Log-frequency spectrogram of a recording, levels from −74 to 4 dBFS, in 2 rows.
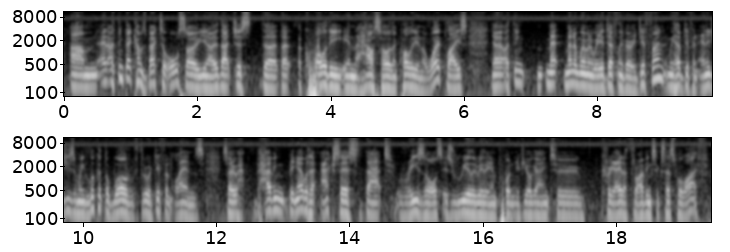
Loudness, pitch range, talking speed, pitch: -21 LUFS, 125-150 Hz, 220 wpm, 135 Hz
